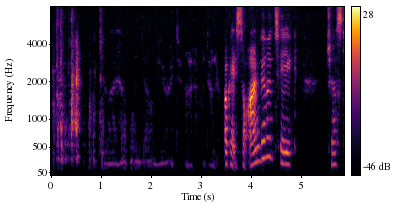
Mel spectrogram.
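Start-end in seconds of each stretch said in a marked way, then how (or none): 0.1-3.4 very soft, off-mic aside to oneself; talking to oneself. Real, not acted. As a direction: wonder quietly aloud, dropping right down. Talks to herself searching for brush.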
